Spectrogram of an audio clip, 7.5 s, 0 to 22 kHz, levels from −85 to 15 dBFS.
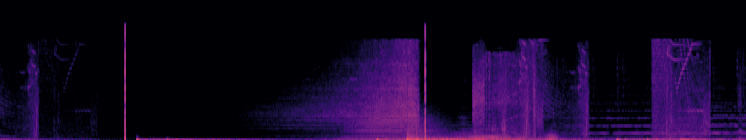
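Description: At 1.26 s and again at 4.26 s, a sharp, loud click snaps through the sound. This is a file header played as audio. Pieces about 3 s long were joined with their headers intact. Those header bytes play as a brief burst, unrelated to the signal.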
